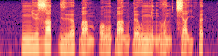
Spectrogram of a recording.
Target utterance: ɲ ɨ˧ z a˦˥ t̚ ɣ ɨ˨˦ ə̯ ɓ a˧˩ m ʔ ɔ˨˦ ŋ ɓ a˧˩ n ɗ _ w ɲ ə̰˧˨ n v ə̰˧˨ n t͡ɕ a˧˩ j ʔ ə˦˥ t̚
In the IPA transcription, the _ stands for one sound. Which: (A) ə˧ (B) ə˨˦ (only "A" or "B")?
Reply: B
